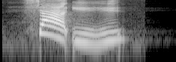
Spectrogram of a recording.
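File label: "rain", Manx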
